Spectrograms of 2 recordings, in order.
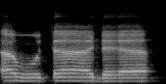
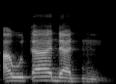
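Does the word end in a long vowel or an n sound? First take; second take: long vowel; n sound. First: It ends in a long a vowel. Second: It ends in a short a and n. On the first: The speaker calls it right. "dipanjangkan dua harkat" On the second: The speaker calls it wrong. "tidak dibaca autadan. Salah"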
